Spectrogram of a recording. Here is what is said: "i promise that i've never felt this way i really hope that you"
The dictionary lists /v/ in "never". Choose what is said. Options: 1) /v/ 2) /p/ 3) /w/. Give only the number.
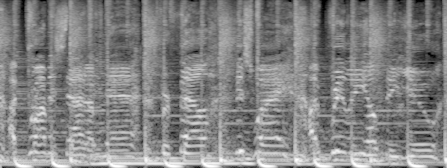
2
